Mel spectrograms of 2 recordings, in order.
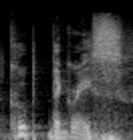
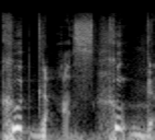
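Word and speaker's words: coup de grâce: No, this is written wrong, because even up here it says the coup de grace. That's what he hit on. That's Mahal. How you spell it, though.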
